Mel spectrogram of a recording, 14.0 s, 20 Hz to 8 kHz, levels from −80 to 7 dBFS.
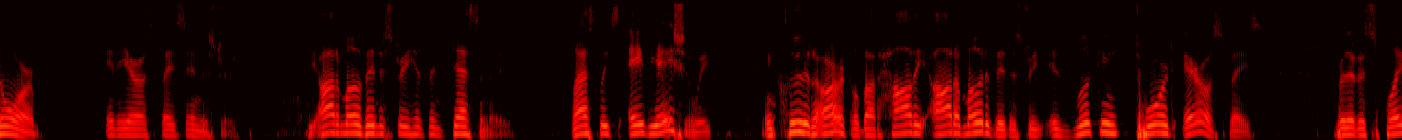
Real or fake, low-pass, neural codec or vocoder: real; 7.2 kHz; none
